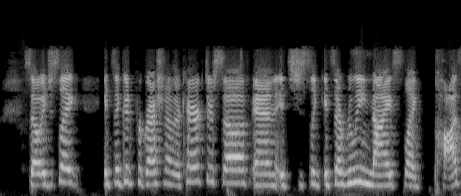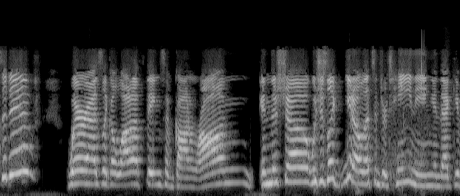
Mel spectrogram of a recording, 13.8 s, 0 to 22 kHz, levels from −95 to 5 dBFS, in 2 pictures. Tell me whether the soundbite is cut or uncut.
uncut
